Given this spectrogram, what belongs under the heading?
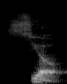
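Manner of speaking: "sio" as one syllable, syo, low; blended vowels. Shown as a demonstration. Teacher puts I and O together, "sio" as one sound. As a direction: glide the I straight into O in "sio". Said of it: "put the I and the O together to make one sound".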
